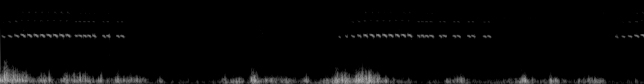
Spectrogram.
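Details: Autumn insect voices by white buckwheat flowers swaying in the wind near Mount Tsukuba: shrill pulsed trills recur every few seconds, with quieter gaps between bursts of low wind noise.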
